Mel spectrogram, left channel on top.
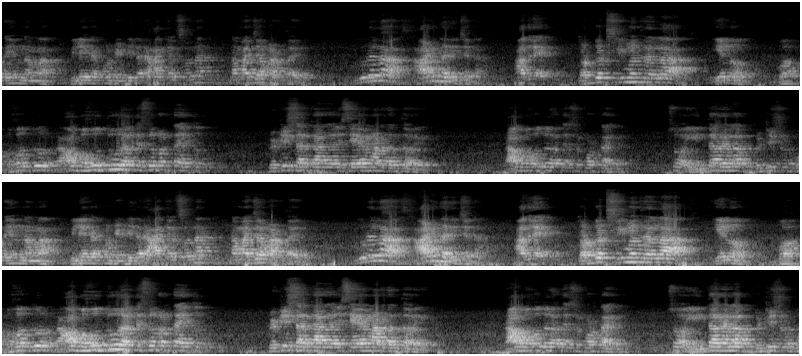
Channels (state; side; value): quieter; left; 6.6 dB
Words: ಏನು ನಮ್ಮ ವಿಲೇಜ್ ಅಕೌಂಟೆಂಟ್ ಇದ್ದಾರೆ, ಆ ಕೆಲಸವನ್ನ ನಮ್ಮ ಅಜ್ಜ ಮಾಡ್ತಾ ಇದ್ರು. ಇವರೆಲ್ಲ ಆರ್ಡಿನರಿ ಜನ. ಆದ್ರೆ ದೊಡ್ಡ ದೊಡ್ಡ ಶ್ರೀಮಂತರೆಲ್ಲ ಏನು ರಾವ್ ಬಹದ್ದೂರ್ ಅಂತ ಹೆಸರು ಬರ್ತಾ ಇತ್ತು. ಬ್ರಿಟಿಷ್ ಸರ್ಕಾರದಲ್ಲಿ ಸೇವೆ ಮಾಡಿದಂಥವ್ರಿಗೆ ರಾವ್ ಬಹದ್ದೂರ್ ಅಂತ ಹೆಸರು ಕೊಡ್ತಾ ಇತ್ತು. ಸೊ ಇಂಥವರೆಲ್ಲ ಬ್ರಿಟಿಷರು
